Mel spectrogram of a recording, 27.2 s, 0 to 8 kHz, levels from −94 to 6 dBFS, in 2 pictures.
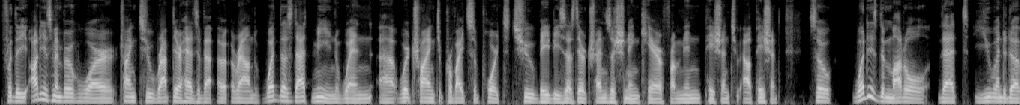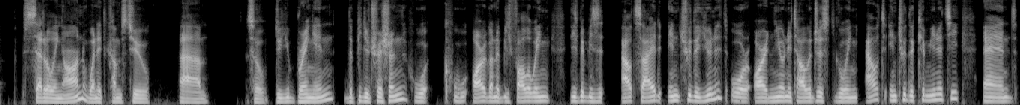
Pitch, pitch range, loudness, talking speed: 110 Hz, 100-120 Hz, -19 LUFS, 175 wpm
